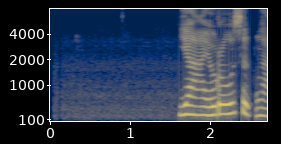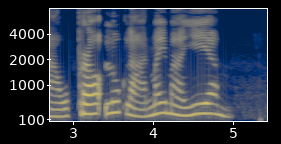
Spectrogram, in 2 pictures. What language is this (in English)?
Thai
